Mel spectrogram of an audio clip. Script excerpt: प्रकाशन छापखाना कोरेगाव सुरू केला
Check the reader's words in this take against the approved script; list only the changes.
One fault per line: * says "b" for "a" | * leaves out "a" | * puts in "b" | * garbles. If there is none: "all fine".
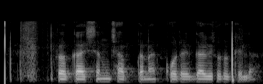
all fine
